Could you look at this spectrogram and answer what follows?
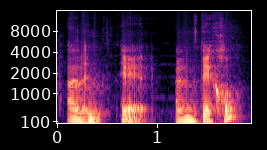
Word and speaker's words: Alentejo: South Germans recently in Alentejo. Is how you pronounce it in Portuguese.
